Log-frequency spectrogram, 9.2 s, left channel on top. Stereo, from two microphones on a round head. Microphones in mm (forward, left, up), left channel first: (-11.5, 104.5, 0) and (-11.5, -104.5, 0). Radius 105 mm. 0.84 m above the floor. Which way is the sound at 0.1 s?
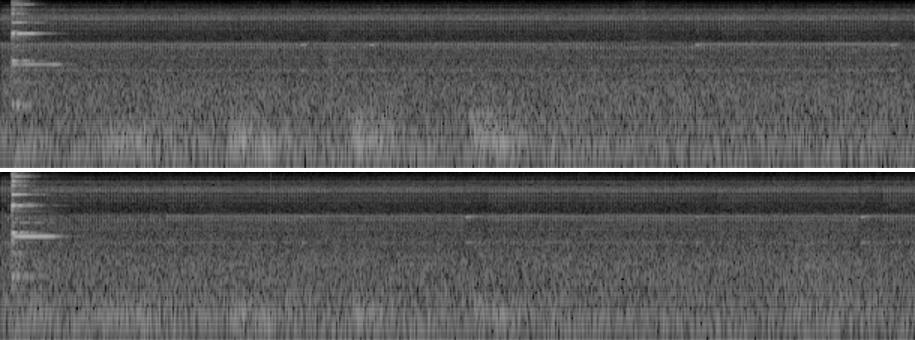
15° right (ahead or behind).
